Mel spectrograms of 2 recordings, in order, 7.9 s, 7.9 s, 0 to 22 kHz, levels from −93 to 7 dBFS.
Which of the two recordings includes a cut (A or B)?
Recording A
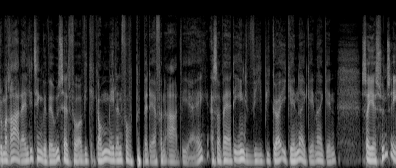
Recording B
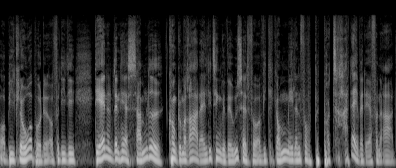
A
